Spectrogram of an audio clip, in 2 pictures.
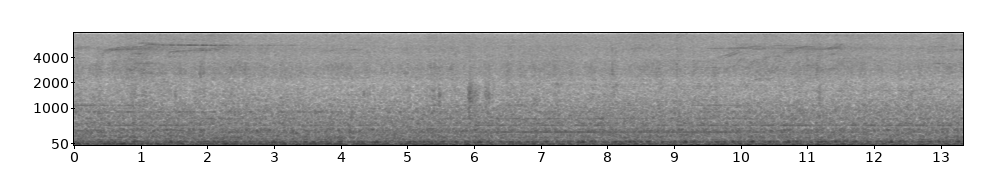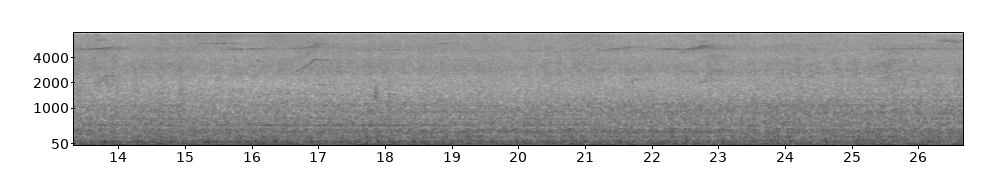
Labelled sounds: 13.2	13.9	killer whale, 4.4 to 7.4 kHz
15.3	16.1	killer whale, 5.0 to 8.0 kHz
22.1	23.0	killer whale, 3.9 to 6.2 kHz

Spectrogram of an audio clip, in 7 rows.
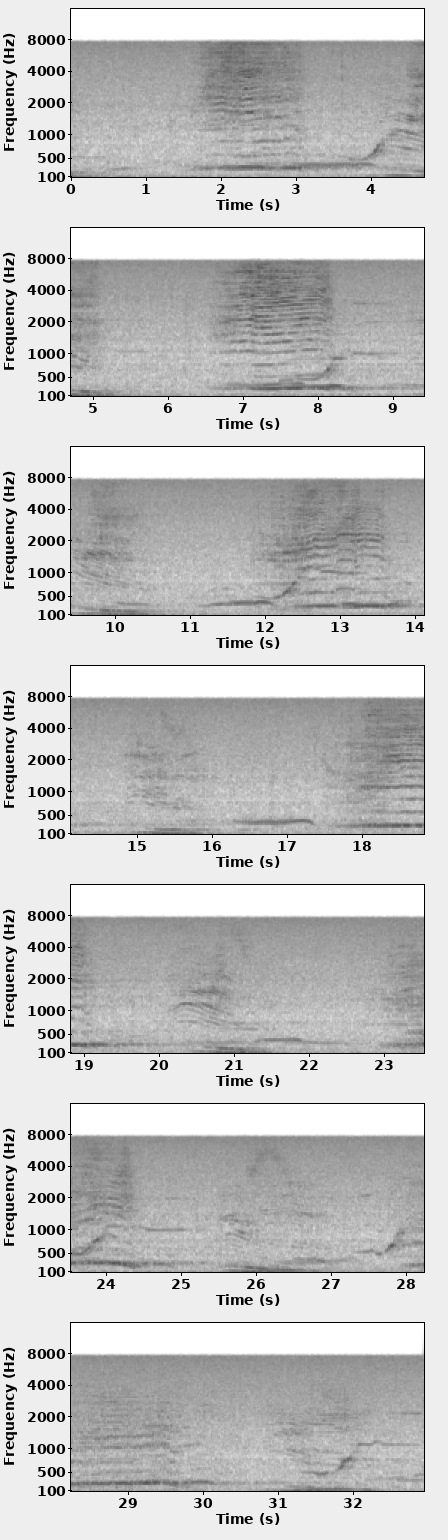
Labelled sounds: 1.7	3.2	humpback whale, 0.96 to 7.5 kHz
4.2	5.0	humpback whale, 0.86 to 3.8 kHz
6.7	8.9	humpback whale, 0.83 to 7.4 kHz
9.5	10.1	humpback whale, 1.3 to 3.6 kHz
12.0	13.7	humpback whale, 0.93 to 3.9 kHz
14.8	15.2	humpback whale, 2.0 to 2.3 kHz
17.8	19.1	humpback whale, 0.80 to 4.0 kHz
20.1	20.8	humpback whale, 0.93 to 1.7 kHz
23.0	23.3	humpback whale, 1.1 to 1.5 kHz
23.7	25.1	humpback whale, 0.80 to 2.1 kHz
25.5	25.9	humpback whale, 1.1 to 1.4 kHz
28.6	29.5	humpback whale, 1.2 to 1.7 kHz
31.1	32.9	humpback whale, 0.80 to 2.3 kHz

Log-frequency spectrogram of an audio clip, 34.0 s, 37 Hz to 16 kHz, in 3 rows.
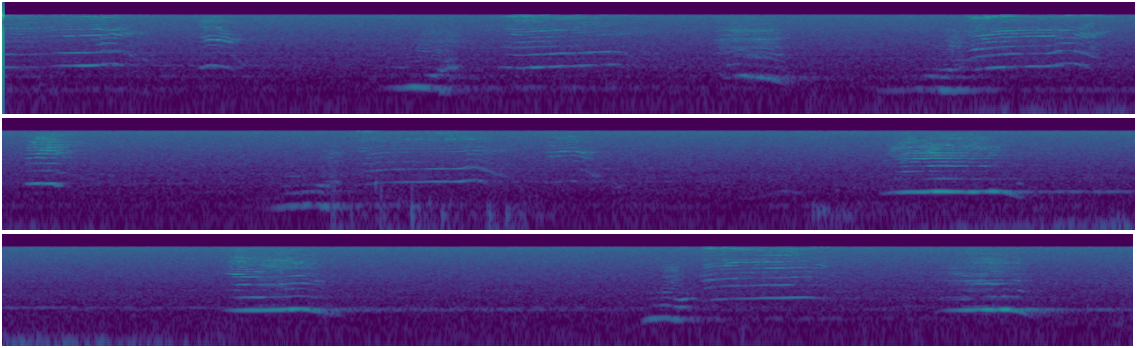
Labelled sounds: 0.0	1.5	humpback whale, 0.86 to 8.0 kHz
1.9	2.5	humpback whale, 1.7 to 5.8 kHz
5.0	6.2	humpback whale, 0.83 to 8.0 kHz
7.4	7.7	humpback whale, 2.0 to 2.2 kHz
9.7	11.0	humpback whale, 0.80 to 8.0 kHz
11.5	12.0	humpback whale, 1.3 to 5.7 kHz
14.9	16.4	humpback whale, 0.80 to 7.4 kHz
16.8	17.3	humpback whale, 1.8 to 2.7 kHz
20.2	21.2	humpback whale, 0.83 to 5.2 kHz
24.8	25.8	humpback whale, 0.93 to 3.9 kHz
29.6	30.8	humpback whale, 0.90 to 8.0 kHz
32.1	32.7	humpback whale, 0.99 to 1.4 kHz

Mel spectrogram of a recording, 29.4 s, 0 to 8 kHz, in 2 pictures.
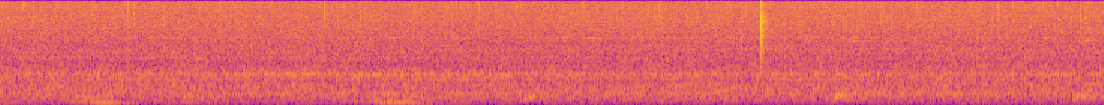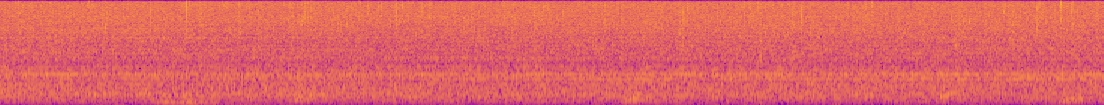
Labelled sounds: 11.3	11.6	humpback whale, 2.3 to 2.4 kHz

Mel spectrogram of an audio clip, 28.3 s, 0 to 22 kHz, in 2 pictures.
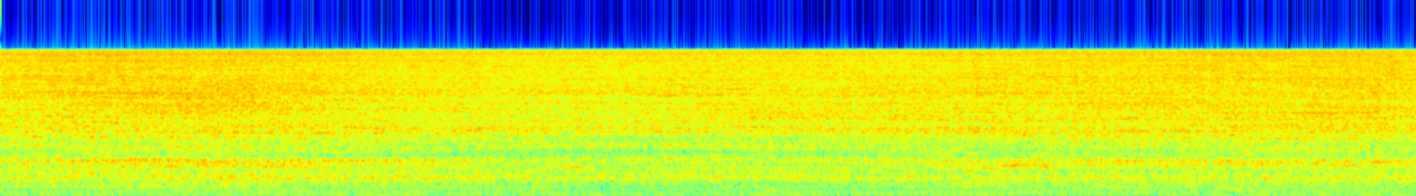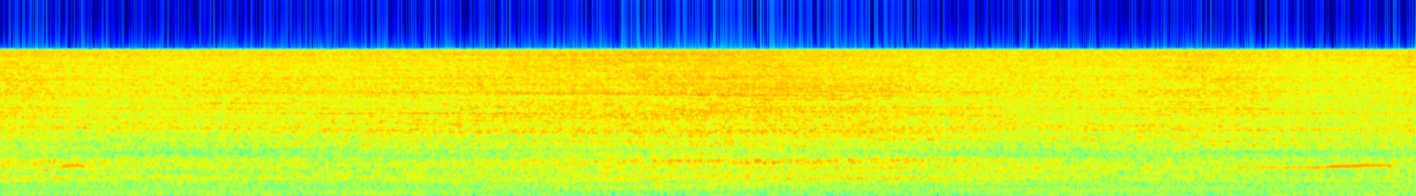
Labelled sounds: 6.6	6.8	humpback whale, 2.8 to 3.0 kHz

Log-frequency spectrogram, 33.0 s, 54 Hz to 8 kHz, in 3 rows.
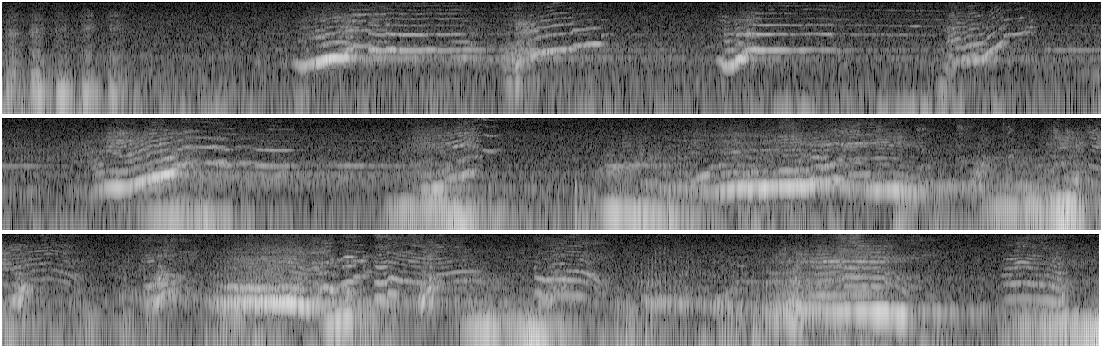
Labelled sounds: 2.9	6.1	humpback whale, 0.80 to 7.4 kHz
7.2	10.4	humpback whale, 0.80 to 7.6 kHz
10.7	10.9	humpback whale, 0.86 to 0.96 kHz
11.9	14.6	humpback whale, 0.80 to 6.5 kHz
15.3	16.0	humpback whale, 1.1 to 7.8 kHz
16.9	20.9	humpback whale, 0.80 to 4.4 kHz
21.5	22.8	humpback whale, 0.83 to 4.9 kHz
23.4	23.8	humpback whale, 0.80 to 3.3 kHz
24.7	26.8	humpback whale, 0.80 to 5.1 kHz
27.3	28.1	humpback whale, 0.80 to 5.9 kHz
29.9	31.2	humpback whale, 0.80 to 8.0 kHz
31.9	32.9	humpback whale, 0.80 to 5.0 kHz

